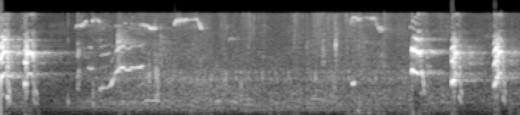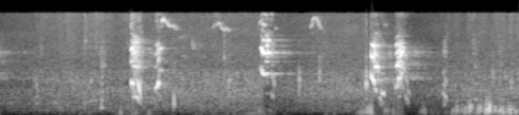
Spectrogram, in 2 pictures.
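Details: Smooth Fox Terrier puppy, four months old, in playful hunting training: sharp, high yapping barks in irregular bursts of two or three across ten seconds, with birds chirping faintly behind.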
